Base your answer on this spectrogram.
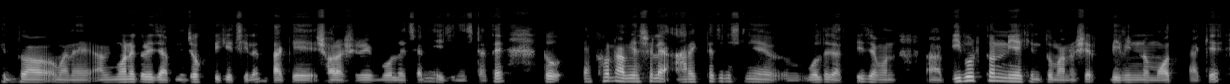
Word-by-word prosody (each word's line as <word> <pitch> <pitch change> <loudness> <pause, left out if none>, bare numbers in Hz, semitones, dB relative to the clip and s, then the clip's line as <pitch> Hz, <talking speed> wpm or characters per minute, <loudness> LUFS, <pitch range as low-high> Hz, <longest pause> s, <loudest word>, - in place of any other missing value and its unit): কিন্তু 110 +3 -11
অ - - +6 0.3
মানে, 105 -1 -2 0.2
আমি 110 +1 -3
মনে 125 0 +6
করি 120 - +5
যে 115 - +6
আপনি 110 - -13
যৌক্তিকই 115 - -1
ছিলেন। - - -4
তাকে 105 - +4 0.3
সরাসরি 105 +1 +2 0.2
বলেছেন, 105 -1 -3 0.2
এই - - -3
জিনিসটাতে। 100 -3 -3 0.5
তো - - +3 0.4
এখন 170 +5 -1
আমি 145 -1 +4
আসলে 145 0 +3 0.2
আরেকটা 125 +3 -1
জিনিস 145 -2 -6
নিয়ে 125 -2 -3 0.5
বলতে 115 +1 0
চাচ্ছি - - -4
যেমন 110 -1 -1 0.4
আ - - -1 0.2
বিবর্তন 180 +3 +4
নিয়ে 145 -1 +6
কিন্তু 115 - -6
মানুষের 105 - +1 0.2
বিভিন্ন 105 0 -2 0.2
মত 105 +1 +3 0.2
থাকে, - - -2
115 Hz, 160 wpm, -28 LUFS, 105-140 Hz, 0.5 s, অ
